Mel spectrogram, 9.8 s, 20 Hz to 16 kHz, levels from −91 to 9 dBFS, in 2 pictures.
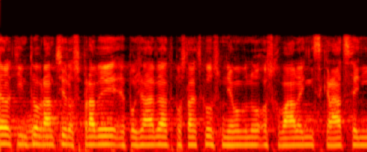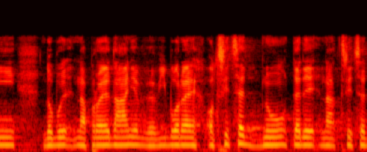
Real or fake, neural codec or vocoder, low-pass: real; none; 7.2 kHz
